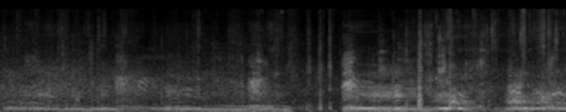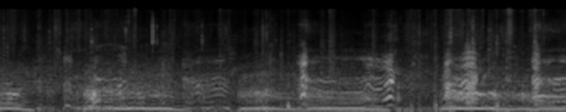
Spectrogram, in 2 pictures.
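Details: Airedale Terrier Lenny and Welsh Terrier Martin playing tug of war; low rumbling growls held for several seconds, broken by short pauses, with higher whining and grumbling rises mixed in and scuffling throughout.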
